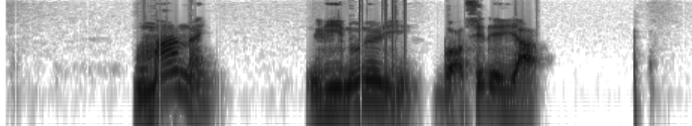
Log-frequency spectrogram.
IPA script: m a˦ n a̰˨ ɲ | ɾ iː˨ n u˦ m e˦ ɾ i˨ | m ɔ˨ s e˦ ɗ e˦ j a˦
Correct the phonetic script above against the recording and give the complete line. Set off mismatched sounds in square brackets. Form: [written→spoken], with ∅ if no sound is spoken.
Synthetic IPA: m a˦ n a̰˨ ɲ | ɾ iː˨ n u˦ [m→n] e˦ ɾ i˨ | [m→b] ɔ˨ s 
